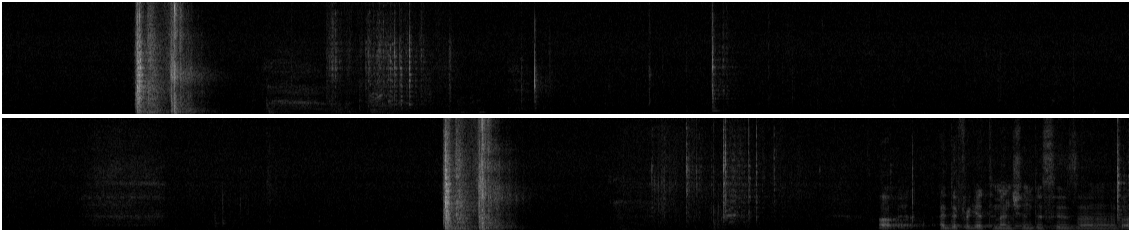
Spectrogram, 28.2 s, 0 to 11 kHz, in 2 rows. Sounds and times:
Arrow: 1.6s - 2.7s, 19.6s - 20.7s.

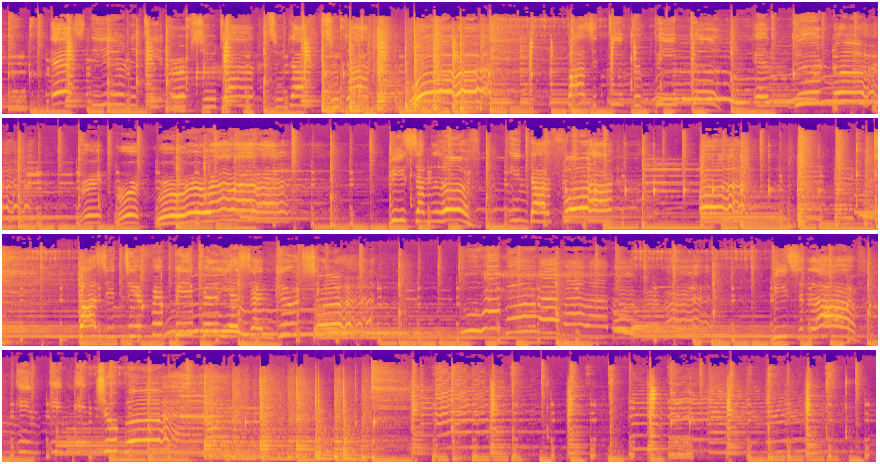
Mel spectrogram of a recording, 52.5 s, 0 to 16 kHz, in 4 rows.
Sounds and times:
Music: 0.0s - 52.5s.

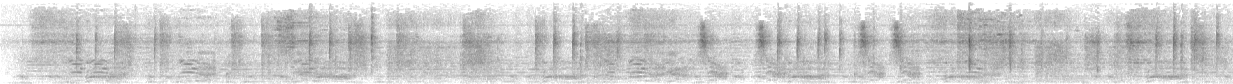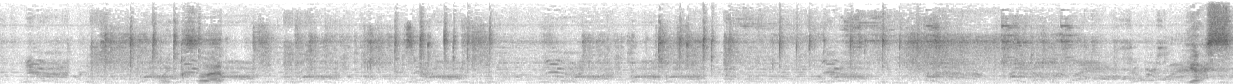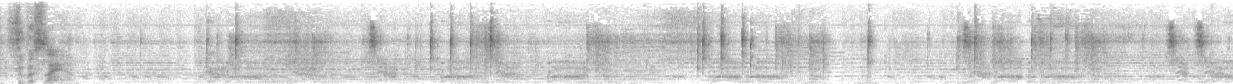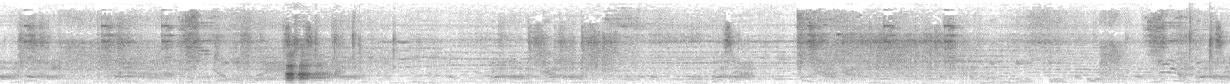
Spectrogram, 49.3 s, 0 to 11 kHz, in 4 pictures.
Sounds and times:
Music: 0.0s - 49.2s
Speech: 13.9s - 14.6s, 23.8s - 25.4s.

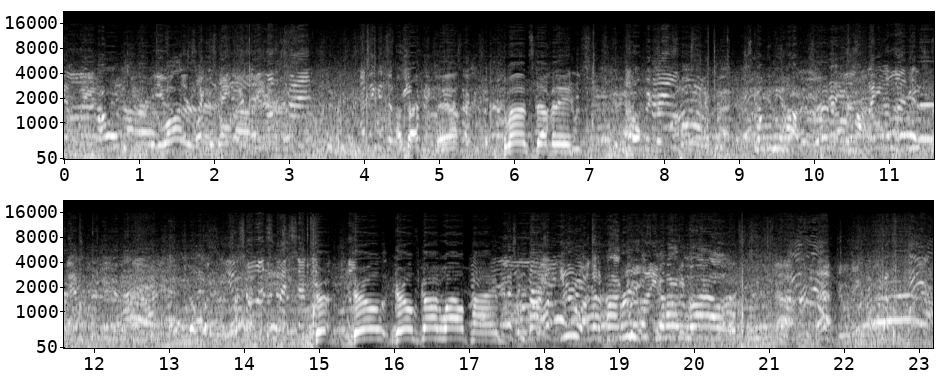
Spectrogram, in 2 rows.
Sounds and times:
Music: 5.3s - 23.1s.

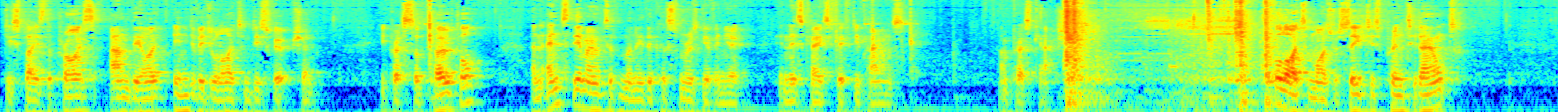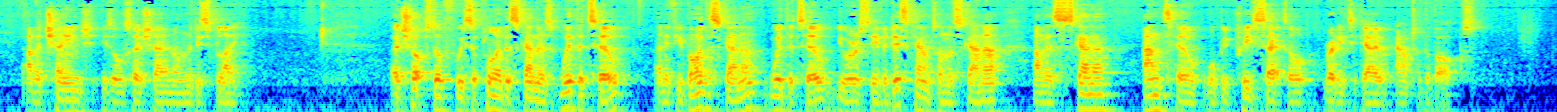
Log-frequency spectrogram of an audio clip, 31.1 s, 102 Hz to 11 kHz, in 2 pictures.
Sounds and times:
Speech: 0.0s - 9.2s, 10.0s - 10.8s, 12.6s - 14.7s, 15.8s - 18.1s, 19.5s - 30.5s
Cash register: 10.6s - 12.8s.

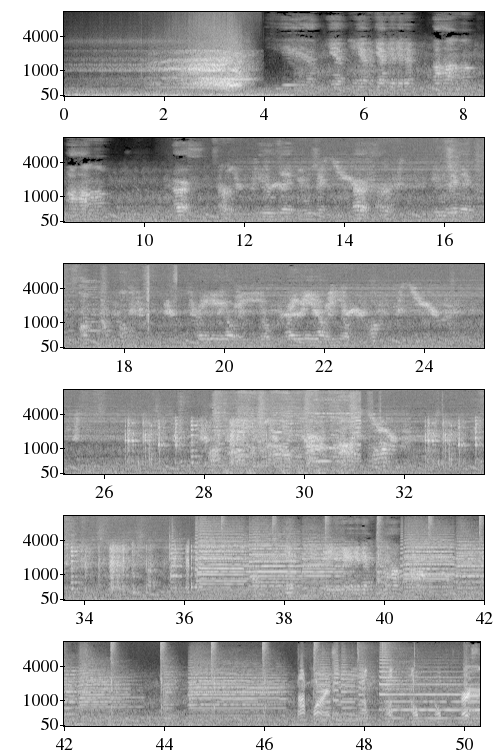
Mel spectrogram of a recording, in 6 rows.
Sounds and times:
Music: 13.6s - 50.3s.

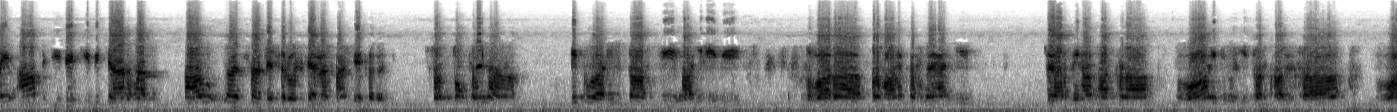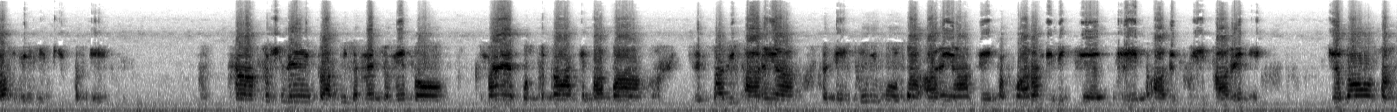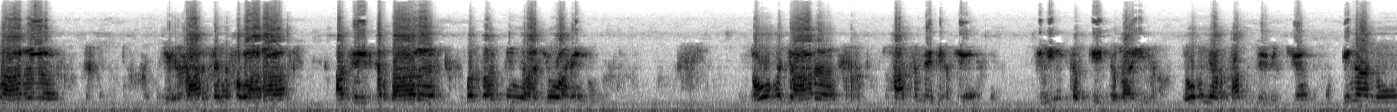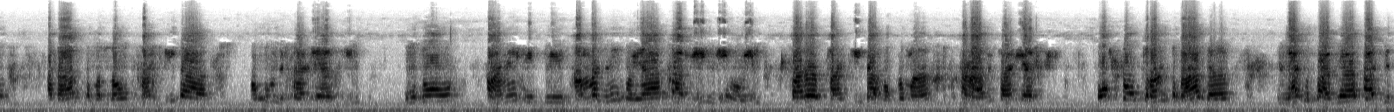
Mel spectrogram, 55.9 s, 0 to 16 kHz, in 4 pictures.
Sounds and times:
Speech: 0.0s - 9.8s, 10.4s - 15.2s, 16.0s - 55.8s.

